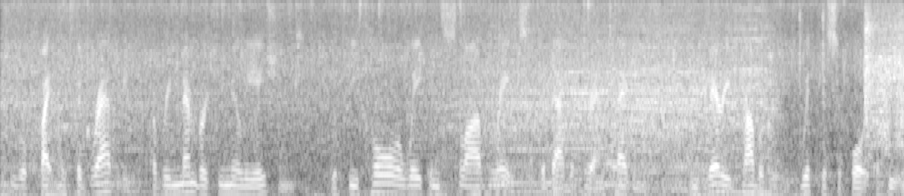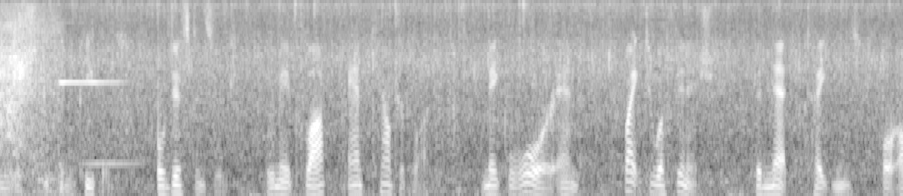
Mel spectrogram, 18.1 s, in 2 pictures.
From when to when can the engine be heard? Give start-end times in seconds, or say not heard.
0.0-10.5.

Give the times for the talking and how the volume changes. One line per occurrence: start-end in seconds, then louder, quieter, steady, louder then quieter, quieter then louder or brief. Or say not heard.
0.1-18.0 steady.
